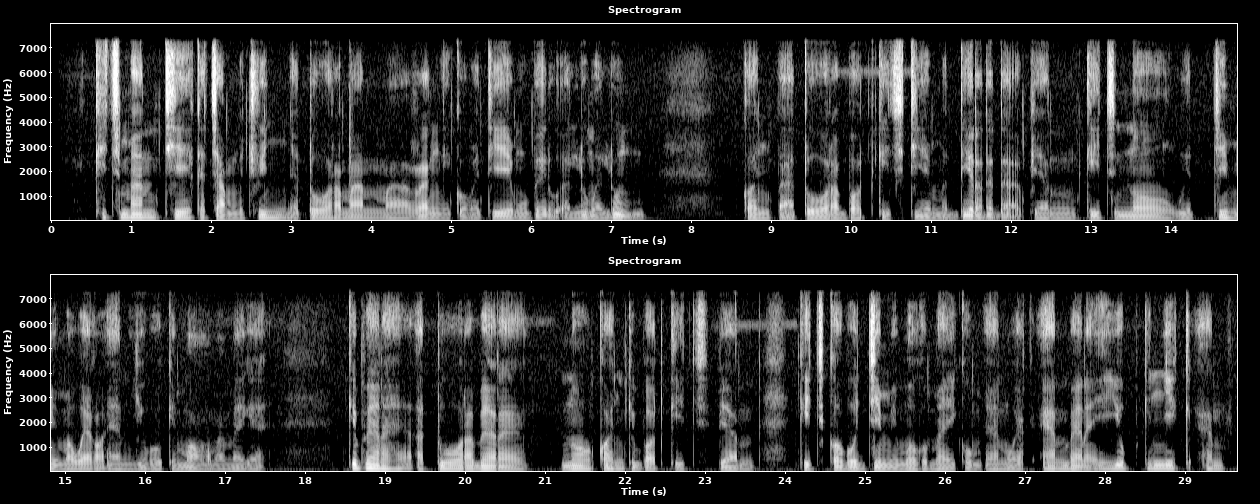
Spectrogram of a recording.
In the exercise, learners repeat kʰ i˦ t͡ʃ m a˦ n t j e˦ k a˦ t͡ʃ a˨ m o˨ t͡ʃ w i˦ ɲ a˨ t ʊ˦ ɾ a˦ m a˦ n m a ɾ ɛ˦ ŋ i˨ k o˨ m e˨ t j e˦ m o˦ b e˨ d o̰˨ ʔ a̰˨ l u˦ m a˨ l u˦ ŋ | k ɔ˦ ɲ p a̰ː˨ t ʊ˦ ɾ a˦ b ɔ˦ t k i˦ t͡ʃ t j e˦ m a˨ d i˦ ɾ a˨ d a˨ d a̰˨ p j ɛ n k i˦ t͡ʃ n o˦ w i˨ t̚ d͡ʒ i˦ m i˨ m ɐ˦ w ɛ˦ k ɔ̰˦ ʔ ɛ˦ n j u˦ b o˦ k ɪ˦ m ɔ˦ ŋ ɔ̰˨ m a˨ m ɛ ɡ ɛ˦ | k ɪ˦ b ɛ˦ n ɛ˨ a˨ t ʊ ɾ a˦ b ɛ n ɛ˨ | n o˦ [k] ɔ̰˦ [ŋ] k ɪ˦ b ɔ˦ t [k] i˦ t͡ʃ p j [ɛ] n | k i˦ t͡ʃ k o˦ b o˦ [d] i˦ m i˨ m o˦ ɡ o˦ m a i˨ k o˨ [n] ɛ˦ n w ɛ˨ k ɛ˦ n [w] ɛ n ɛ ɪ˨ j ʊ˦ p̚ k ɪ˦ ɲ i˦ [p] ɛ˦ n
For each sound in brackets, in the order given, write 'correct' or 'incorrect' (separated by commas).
correct, incorrect, correct, correct, incorrect, incorrect, incorrect, incorrect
